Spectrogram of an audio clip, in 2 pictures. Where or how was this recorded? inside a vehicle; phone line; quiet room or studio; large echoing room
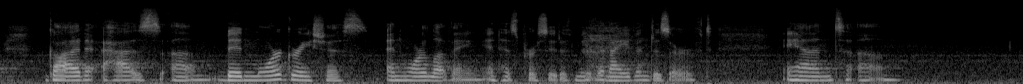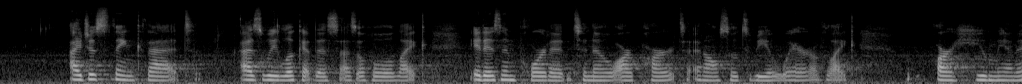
large echoing room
